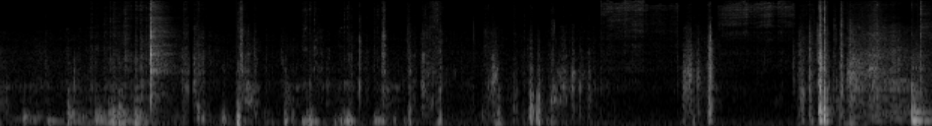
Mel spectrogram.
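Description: Scissors snip through fabric and a zipper in a sewing workroom, giving a string of short, sharp crisp cuts in an irregular rhythm, fairly quiet and close.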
